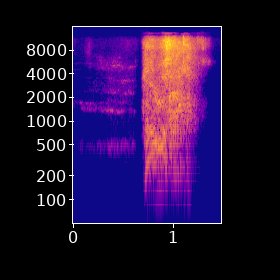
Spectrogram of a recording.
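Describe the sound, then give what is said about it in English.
A single sneeze: a short, faint breathy intake rising into one loud, explosive, noisy burst lasting well under a second, then silence. No talking. “Excuse me. Bless you.”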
